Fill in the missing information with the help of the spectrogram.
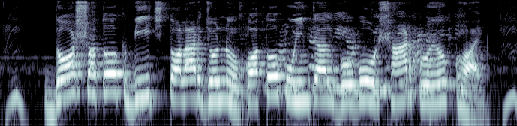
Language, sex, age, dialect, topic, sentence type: Bengali, female, 36-40, Standard Colloquial, agriculture, question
